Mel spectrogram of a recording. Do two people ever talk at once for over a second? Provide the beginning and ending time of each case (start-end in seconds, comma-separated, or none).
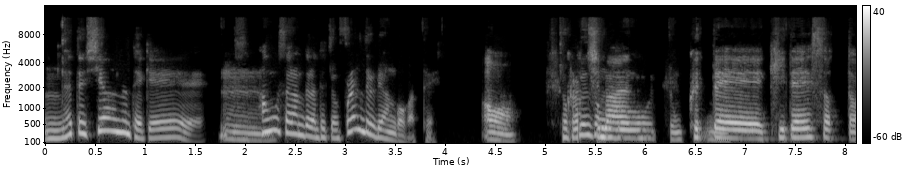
5.2-6.9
